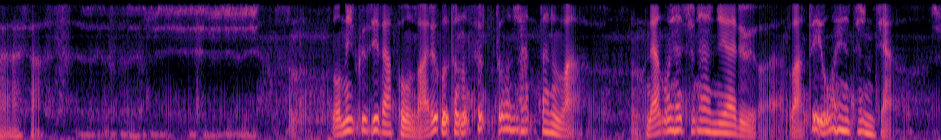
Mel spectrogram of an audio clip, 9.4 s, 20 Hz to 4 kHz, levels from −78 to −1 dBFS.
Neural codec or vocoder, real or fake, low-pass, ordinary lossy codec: autoencoder, 22.05 kHz, a latent of 192 numbers a frame, VITS, trained on many speakers; fake; 3.6 kHz; none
